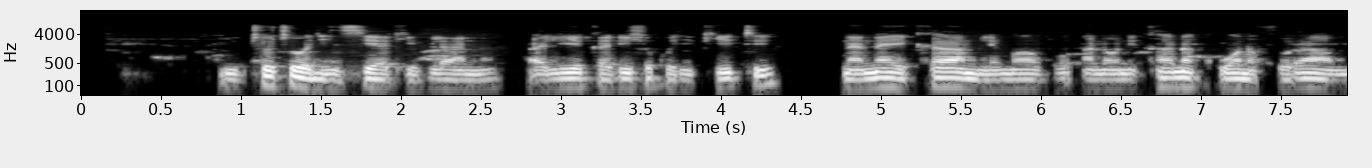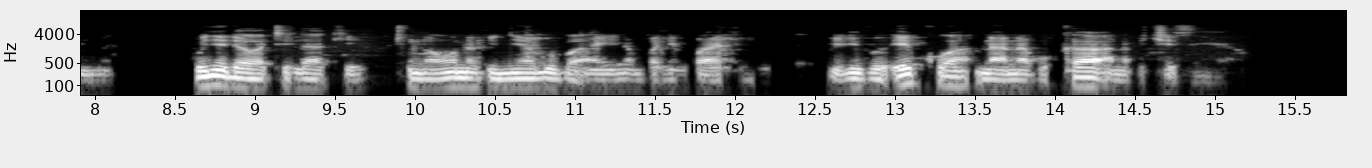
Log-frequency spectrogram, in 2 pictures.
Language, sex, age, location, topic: Swahili, male, 25-35, Nairobi, education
